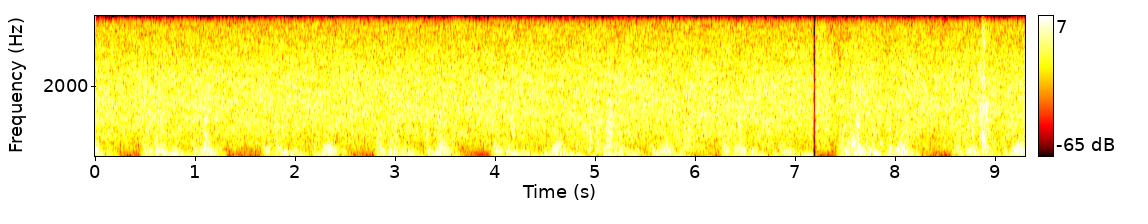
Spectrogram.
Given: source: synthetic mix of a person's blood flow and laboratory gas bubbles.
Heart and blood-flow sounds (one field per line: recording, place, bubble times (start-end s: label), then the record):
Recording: Doppler ultrasound of blood flow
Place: precordium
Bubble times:
8.84-8.96 s: bubbles
From the record:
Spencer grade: 2 (many but less than half of the cardiac periods contain bubble signals, singularly or in groups)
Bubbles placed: only in the low amplitude regions of the cardiac cycle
